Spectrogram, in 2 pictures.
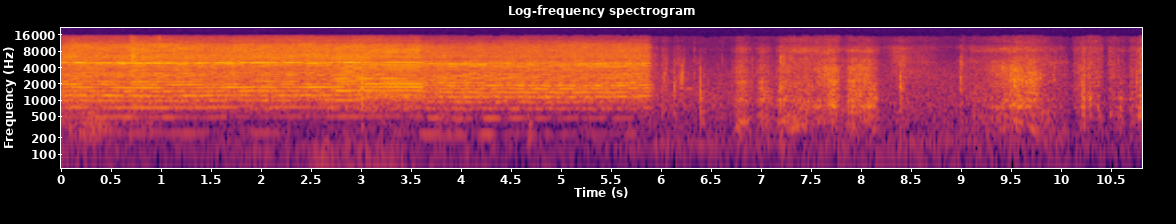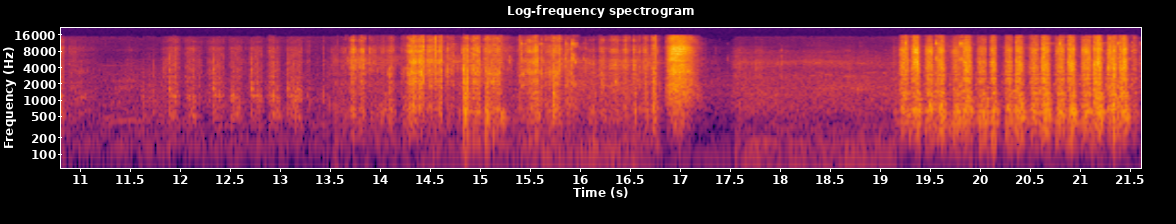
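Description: Hand woodworking on softwood boards: scattered knocks and scrapes as boards are handled and laid on the beam, then a fast run of rasping strokes on the wood edge near the end. The first few seconds hold a steady pitched sound that changes note a few times.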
